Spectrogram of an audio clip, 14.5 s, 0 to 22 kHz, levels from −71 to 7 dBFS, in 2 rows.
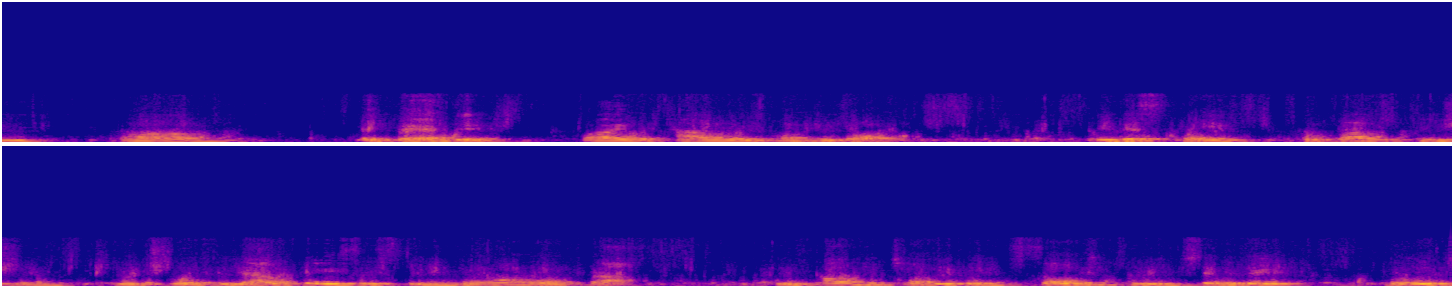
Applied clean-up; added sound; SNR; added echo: neural separator model SepFormer DNS4.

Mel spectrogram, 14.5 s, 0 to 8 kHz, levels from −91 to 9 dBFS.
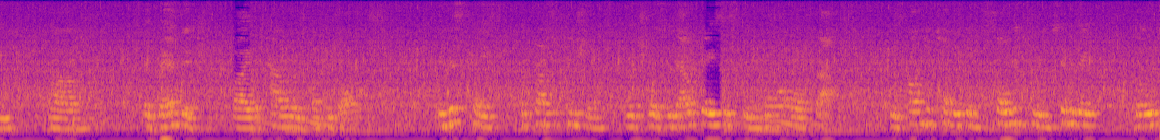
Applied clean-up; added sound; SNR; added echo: none; Stream; 6 dB; reverberation time 0.3 s.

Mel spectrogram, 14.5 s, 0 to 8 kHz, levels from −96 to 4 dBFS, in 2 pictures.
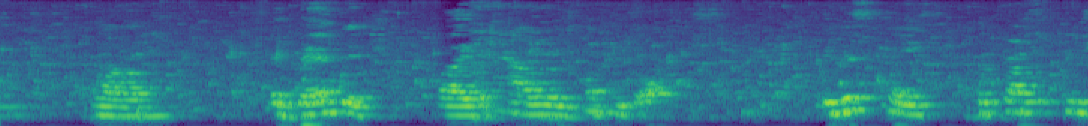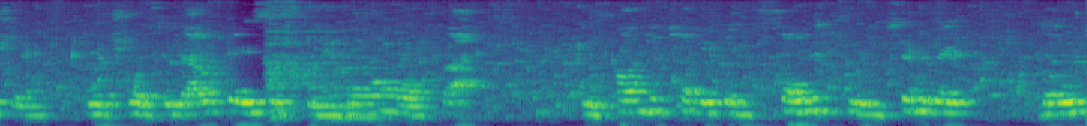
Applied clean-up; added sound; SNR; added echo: classical method WPE with log-MMSE.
